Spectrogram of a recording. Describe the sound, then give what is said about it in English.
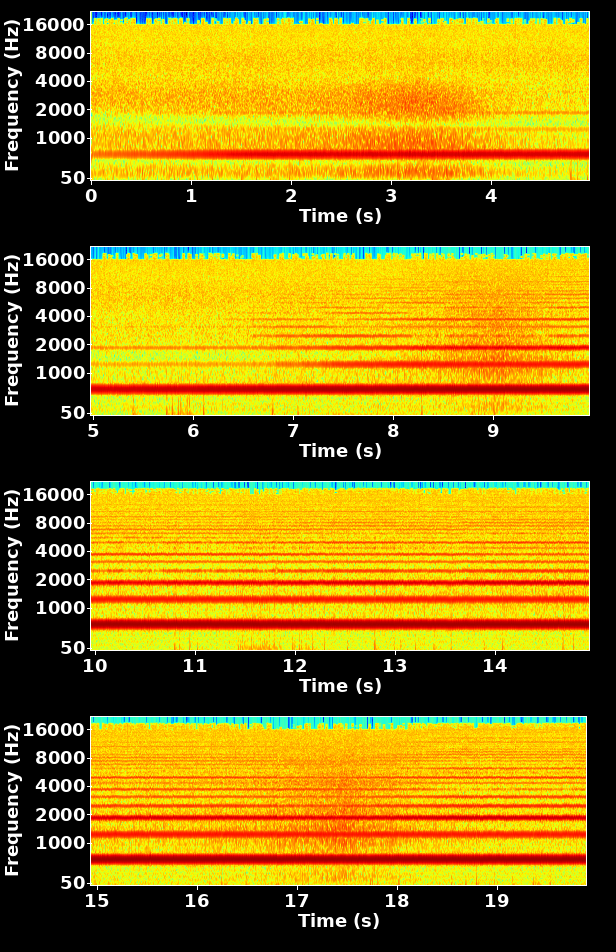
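A steady, pure test tone for adjusting a comfortable loudness in each ear holds at one pitch for the full duration, loud and unbroken, with faint higher overtones joining partway through over a soft background hiss. “First of all, use the following tones to adjust a comfortable loudness in each ear.”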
